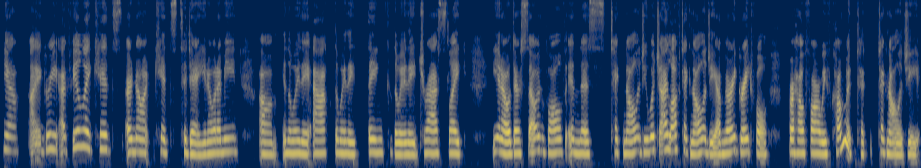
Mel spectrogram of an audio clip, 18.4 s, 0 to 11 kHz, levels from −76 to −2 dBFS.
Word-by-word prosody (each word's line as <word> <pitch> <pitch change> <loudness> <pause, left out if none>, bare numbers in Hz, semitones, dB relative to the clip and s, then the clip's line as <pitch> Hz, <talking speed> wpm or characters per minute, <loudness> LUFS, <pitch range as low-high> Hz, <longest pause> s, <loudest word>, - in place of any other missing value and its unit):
Yeah, 250 -3 -4 0.2
I - - -2
agree 265 +3 -3
I 245 - -1
feel 310 +6 -2
like 300 -5 0
kids 270 -3 -1
are 225 +1 +4
not 225 -1 -1
kids 220 -3 -5
today, 195 -4 +1
you 185 +1 -1
know 200 +1 +1
what 215 0 +2
I 215 - +2
mean, 230 +1 -4 0.4
um, 195 -1 -2
in 205 +3 -3
the 210 -1 +1
way 210 0 +1
they 195 -1 +1
act, 210 0 0
the - - -1
way 205 -1 +1
they 195 -1 +1 0.2
think, 220 -1 -1
the 195 - +2
way 190 0 +3
they 190 -1 +2
dress, 205 +2 -1
like, 205 -1 +1 0.5
you 240 -1 -1
know, 200 -2 +6
they're 210 +1 +3
so, 205 - 0
involved 220 -2 -1
in 210 -2 -1
this 200 -1 -1
technology 220 +1 -1
which 245 +2 +1
I 260 - +4
love 255 0 +2
technology, 205 -4 +1
I'm 195 +1 +2
very 215 +4 +3
grateful 220 - +1 0.4
for 220 -1 +5
how 210 -1 +3
far 205 0 +2
we've 195 0 +2
come 230 +10 +1
with 220 - +2
tech 195 -1 -5 0.2
technology, 95 - 0
210 Hz, 175 wpm, -21 LUFS, 200-230 Hz, 0.5 s, know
